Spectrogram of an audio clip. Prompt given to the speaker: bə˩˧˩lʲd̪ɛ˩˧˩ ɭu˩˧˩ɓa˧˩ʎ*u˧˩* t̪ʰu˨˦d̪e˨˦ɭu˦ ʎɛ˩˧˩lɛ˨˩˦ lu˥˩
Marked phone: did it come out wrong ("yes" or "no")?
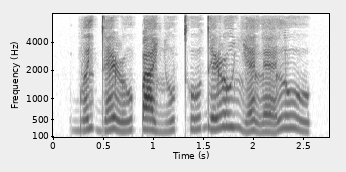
yes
